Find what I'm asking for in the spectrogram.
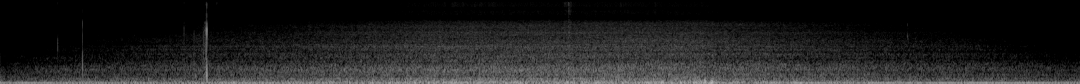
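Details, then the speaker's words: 2017 Toyota Sienna AC blower fan after replacing the blower motor, which had been noisy because it came loose: steady even rush of air with no rattle, squeal or ticking, normal quiet blower operation. "the noise is gone so that's how you replace a ac blow motor on a sienna"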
